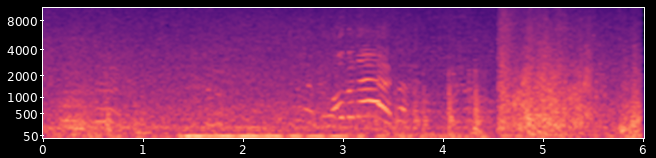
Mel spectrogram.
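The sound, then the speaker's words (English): A stormy scene in a film being played, with a boat caught in a storm: a deep rolling rumble of thunder and a steady wash of wind and rain noise, while voices shout over the din. “Watch what happens in the midst of the storm and the lessons that apply to us in the middle of our storms.”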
